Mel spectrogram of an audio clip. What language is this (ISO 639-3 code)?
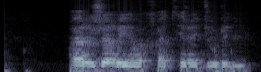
pus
